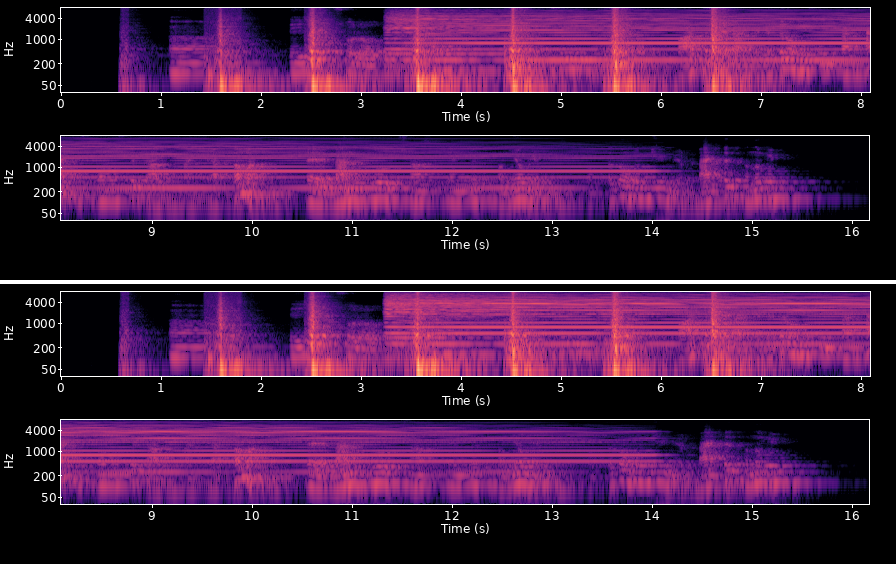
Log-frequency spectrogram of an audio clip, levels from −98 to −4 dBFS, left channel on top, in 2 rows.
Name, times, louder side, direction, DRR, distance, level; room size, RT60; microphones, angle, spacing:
sound 1, 0.6-0.7 1.4-1.8 2.4-2.6 3.4-3.7 4.4-4.7 5.4-5.7 6.4-6.7, right 1 dB, 5° right, 1.0 m, -34 dB
voice 1, 1.1-1.8 2.3-4.1 4.5-5.7 6.0-10.1 10.5-13.0 13.6-14.6 14.9-15.2, left 1 dB, 60° left, 1 dB, 5.2 m, -52 dB
sound 2, 3.2-14.1, right 4 dB, 75° right, 3.6 m, -42 dB
19.0 x 9.3 x 5.7 m, 0.88 s
head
